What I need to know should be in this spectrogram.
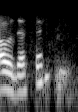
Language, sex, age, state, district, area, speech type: Kannada, female, 30-45, Karnataka, Vijayanagara, rural, conversation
